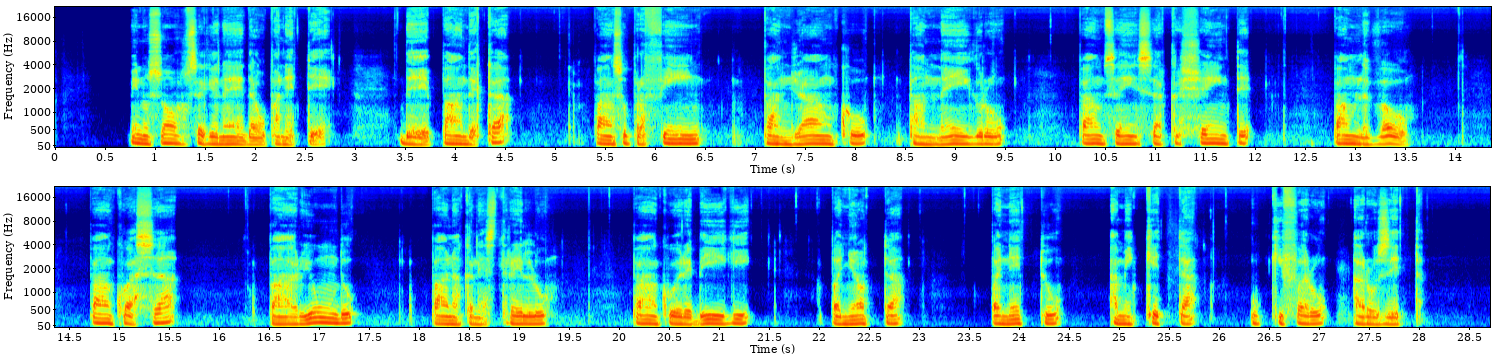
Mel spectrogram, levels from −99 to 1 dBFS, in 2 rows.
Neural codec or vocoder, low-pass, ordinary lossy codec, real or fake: vocoder, 48 kHz, 128 mel bands, Vocos; none; none; fake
